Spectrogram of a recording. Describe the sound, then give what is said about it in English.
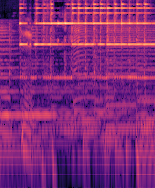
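A bell, used as a segment cue, rings repeatedly in quick, even strikes, loud, its bright tones sustaining over a shifting low melodic accompaniment. Nobody speaks. “Trash bell for Pornstash.”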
